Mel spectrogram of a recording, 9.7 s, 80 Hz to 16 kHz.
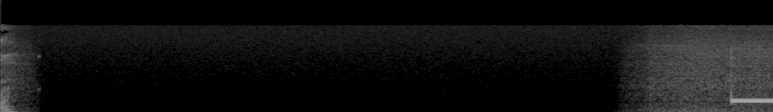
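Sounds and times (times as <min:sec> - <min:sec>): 
telephone line noise hiss: 0:07.8 - 0:09.6
telephone line ring tone on a redial: 0:09.1 - 0:09.6.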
